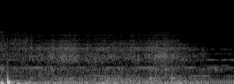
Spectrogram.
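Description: Underwater camera sound: water rushing and sloshing against the housing, with a loud low thump right at the start.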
